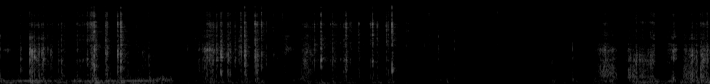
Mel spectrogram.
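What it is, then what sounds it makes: Dry soap bar, crunchy when cut. A solid orange dry soap bar with a grid-cut surface is held in hand and cut into small crunchy cubes with a metal blade. Quiet, dry crunching and scratching crackles come in rapid bright bursts as the blade carves through. The cutting briefly falls nearly silent around the five-second mark before resuming.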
